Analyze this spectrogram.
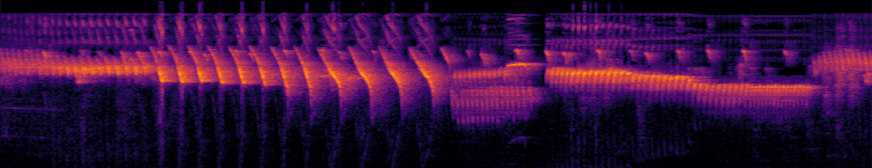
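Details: Canary song opening with a loud series of rhythmic descending sweeps, about a dozen in a row, followed by a steady buzzy trill and a lower rolling phrase.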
